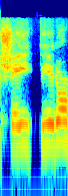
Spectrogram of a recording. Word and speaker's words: Shea Theodore: You're going to have the Shea Theodore market, and there's plenty of collectors, and they're just not a lot.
